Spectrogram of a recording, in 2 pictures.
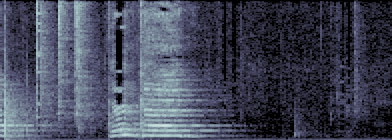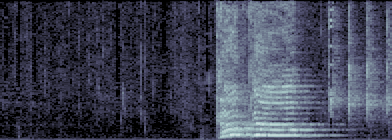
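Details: Five-week-old Toy Australian Shepherd puppies, one of a litter of six, playing indoors: two drawn-out, high harmonic whining yelps that bend and fade, separated by a few seconds of near silence with a low steady hum.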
